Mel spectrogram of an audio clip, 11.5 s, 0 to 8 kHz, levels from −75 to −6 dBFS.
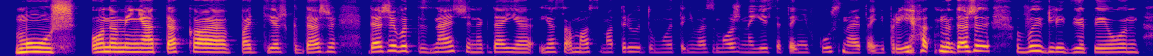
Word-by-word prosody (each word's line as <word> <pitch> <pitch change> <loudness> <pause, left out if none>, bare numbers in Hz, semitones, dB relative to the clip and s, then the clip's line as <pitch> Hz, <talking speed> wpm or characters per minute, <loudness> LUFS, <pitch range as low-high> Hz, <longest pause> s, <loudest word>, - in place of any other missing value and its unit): Муж, 225 +1 +6
он 230 +4 +4
у 235 - +5
меня 225 -1 +4
такая 220 -1 +3
поддержка, 205 0 -6
даже 220 +5 -2 0.3
даже 250 +4 +3
вот 270 0 0
знаешь, 225 +6 -5
иногда 215 0 -6
я 205 -2 -6
я 220 +1 -10
сама 220 -1 -9
смотрю 225 +1 -13
и - - -11
думаю: 200 -1 -21
"Это 205 - -17
невозможно 210 +1 -13
есть. 210 +2 -10
Это - - -9
невкусно, 195 +3 -13
это 185 0 -8
неприятно 235 +7 -1
даже 255 +3 +4 0.2
выглядит". 225 -4 -3
И 205 0 -2
он 215 0 -7
220 Hz, 145 wpm, -20 LUFS, 205-230 Hz, 0.3 s, Муж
